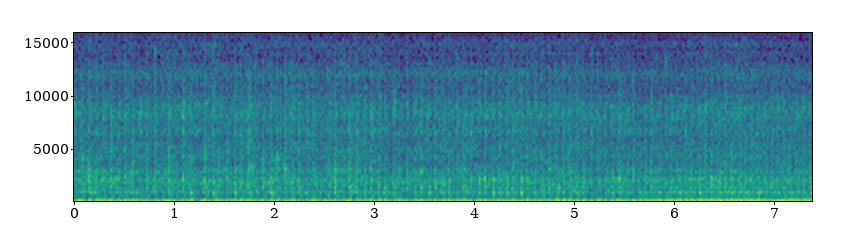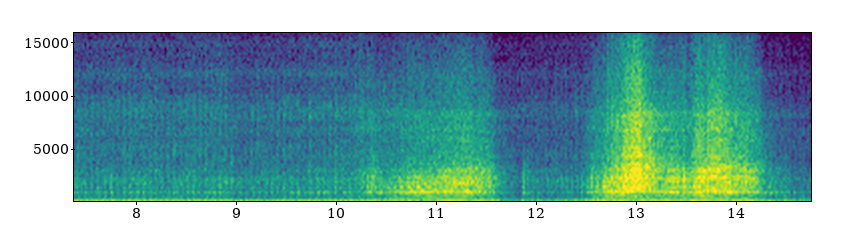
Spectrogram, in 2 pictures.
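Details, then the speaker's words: 1982 Honda Nighthawk CB650SC four-cylinder after replacing carburetors, both coils and plug wires, first start: a lumpy, stumbling idle, then throttle blips as it smooths to four cylinders; misfire at startup, owner assumes unburnt fuel. "misfired a bunch when I first started it but I had also been running it without the inside two cylinders firing so I'm assuming there's just a bunch of unburnt fuel in there"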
